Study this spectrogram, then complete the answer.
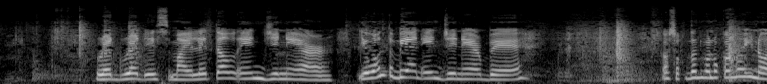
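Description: A young boy talks loudly and with animation nearby.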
